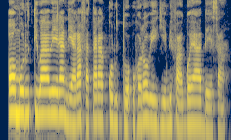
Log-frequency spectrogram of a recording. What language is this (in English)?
Kikuyu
